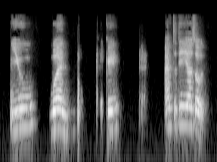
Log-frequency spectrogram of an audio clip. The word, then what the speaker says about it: Ewan: is Yuan, which is spelled EWAN and pronounced Yuan.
